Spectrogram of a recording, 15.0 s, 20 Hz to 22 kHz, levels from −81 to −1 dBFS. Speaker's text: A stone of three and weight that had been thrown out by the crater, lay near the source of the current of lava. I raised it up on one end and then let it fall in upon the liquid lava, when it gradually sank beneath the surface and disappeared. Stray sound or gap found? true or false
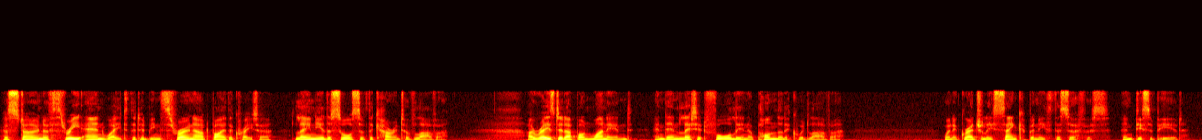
false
